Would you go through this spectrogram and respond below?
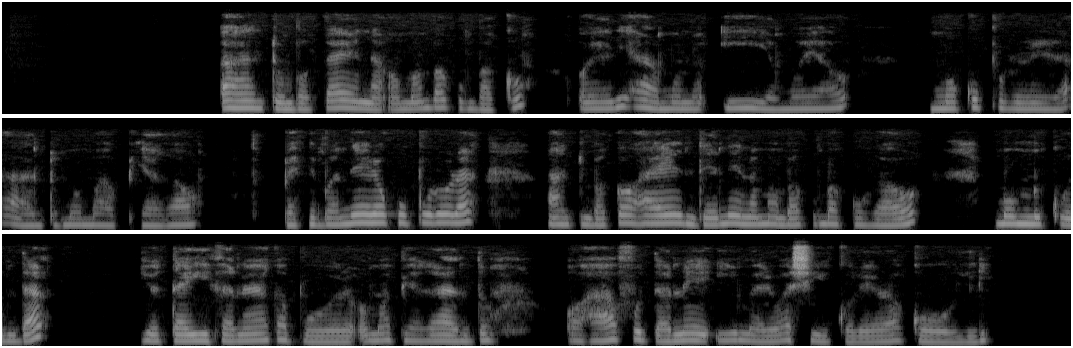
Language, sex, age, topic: Oshiwambo, female, 18-24, agriculture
